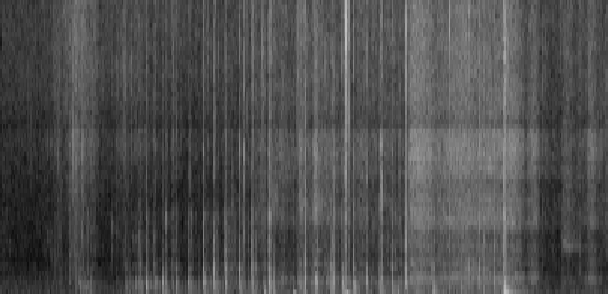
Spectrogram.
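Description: Rabbit rooting through dry hay: dense crackling and rustling of the straw with quick crunches, starting about two seconds in. One louder thump comes near the end.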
